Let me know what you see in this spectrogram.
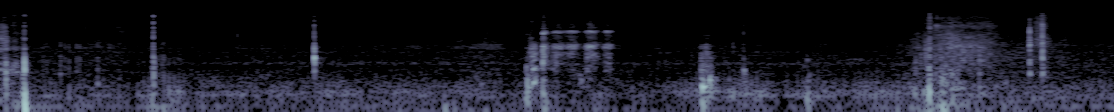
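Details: Cat fast asleep in a bed snoring: soft, low rumbling breaths rising every few seconds over faint room noise, with a few clicks.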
